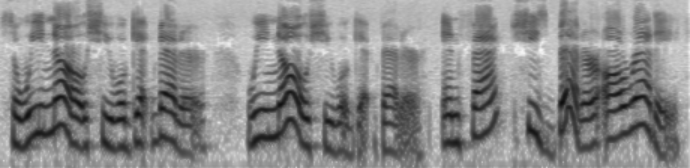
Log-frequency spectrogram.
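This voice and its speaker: Cast: anxious, protective village mother, raised pitch and pleading tone, read by a woman narrator. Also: animated, a little slow, poor audio. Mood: relieved. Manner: pleading, worried exclamations.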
